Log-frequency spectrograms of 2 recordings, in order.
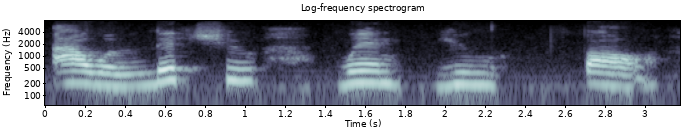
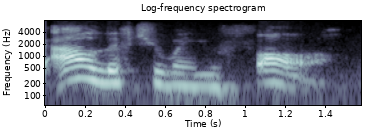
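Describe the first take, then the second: First: Slow, spaced-out words ending on "fall"; stress on fall. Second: Said in the usual way. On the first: Retold or imitated. Repeating their promise to you, slow stress on fall. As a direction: take your time, setting "fall" apart at the end. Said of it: "they emphasize fall again". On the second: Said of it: "So they're like".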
